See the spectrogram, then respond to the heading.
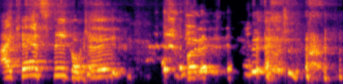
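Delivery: high, loud, laughing through the words.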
